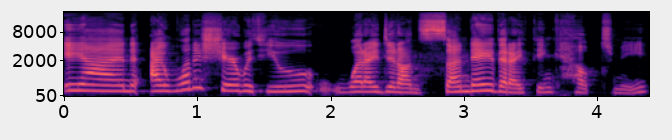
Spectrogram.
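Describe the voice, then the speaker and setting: Her high-pitched voice has a bright, sharp tone and an animated delivery at a moderate pace. The woman's recording is very clean, with a silent background and a dry, close sound with no echo. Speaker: podcast host. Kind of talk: solo podcast monologue. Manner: loud, talkative; animated, chatty.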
